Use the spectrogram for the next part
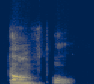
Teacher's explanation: this word, just like vegetable, has an extra vowel in there that we don't need to pronounce.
